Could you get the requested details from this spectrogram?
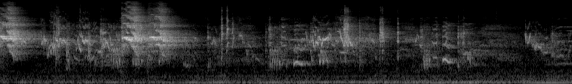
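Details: Budgerigars chirping with loud, scratchy warbling at the start, then softer chattering and squeaks that fade, before a final short burst of chirps.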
